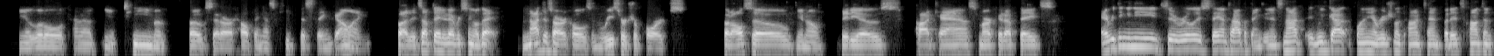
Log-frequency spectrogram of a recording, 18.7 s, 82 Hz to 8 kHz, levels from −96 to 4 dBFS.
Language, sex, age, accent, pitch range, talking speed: English, male, 30-49, American, 95-120 Hz, 195 wpm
